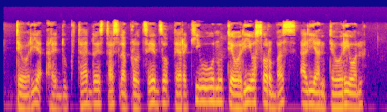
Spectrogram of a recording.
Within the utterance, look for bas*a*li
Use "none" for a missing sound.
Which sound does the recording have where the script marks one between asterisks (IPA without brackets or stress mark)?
a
